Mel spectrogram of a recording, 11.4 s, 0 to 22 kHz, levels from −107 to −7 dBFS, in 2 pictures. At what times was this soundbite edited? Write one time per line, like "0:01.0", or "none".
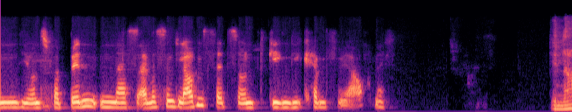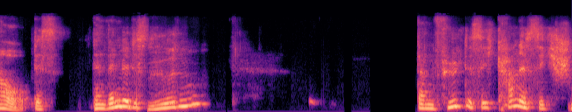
0:06.0
0:06.5
0:07.2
